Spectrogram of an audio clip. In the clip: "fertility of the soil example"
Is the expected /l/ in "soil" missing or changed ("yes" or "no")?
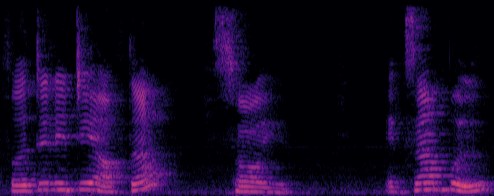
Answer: yes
